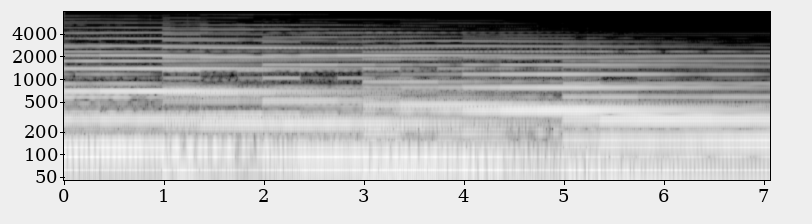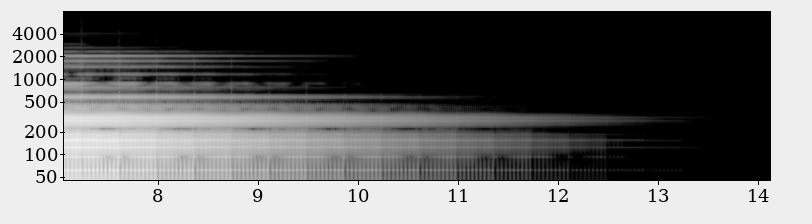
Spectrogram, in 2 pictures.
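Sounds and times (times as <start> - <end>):
CMI V spectral synth Italo music: 0.0 - 11.0.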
